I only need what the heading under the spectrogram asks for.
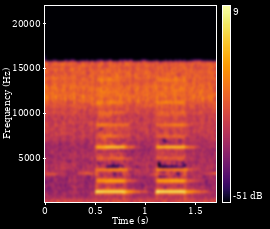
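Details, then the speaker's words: Laptop with black screen, tested with RAM stick removed: two clear high-pitched POST beeps about half a second apart, the code for missing memory. "Alright, those are the post beeps to tell you that something is missing. In this case, it is telling you that the RAM is missing."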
